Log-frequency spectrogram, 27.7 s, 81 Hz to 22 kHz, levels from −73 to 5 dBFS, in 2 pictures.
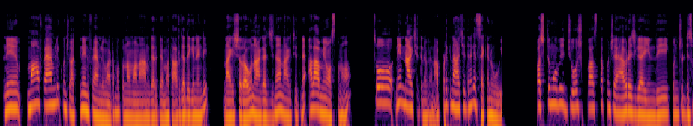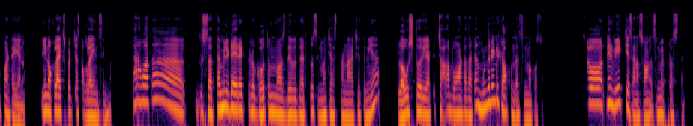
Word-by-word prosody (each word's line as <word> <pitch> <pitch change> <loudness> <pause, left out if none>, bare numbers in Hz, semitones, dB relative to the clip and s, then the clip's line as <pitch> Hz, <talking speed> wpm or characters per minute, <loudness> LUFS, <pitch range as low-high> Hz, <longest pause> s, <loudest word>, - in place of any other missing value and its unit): నేను 185 0 +4 0.3
మా 205 - +5 0.2
ఫ్యామిలీ 210 +3 +3
కొంచెం 175 -5 -3
అక్కినేని 165 +5 +1
ఫ్యామిలీ 125 -4 +2
మాట. 110 - -2
మొత్తం 145 -4 -5 0.2
మా - - +3
నాన్నగారికి 120 0 -1
మా 130 - 0
తాతగారి 130 +4 0
దగ్గరనండి 130 +7 0 0.4
నాగేశ్వరరావు, 125 0 +4
నాగార్జున, 130 +2 +1
నాగచైతన్య 130 +2 -3
అలా 175 0 +6
మేము 145 -3 +2
వస్తున్నాం. 125 +2 -3 0.6
సో, 230 - +3 0.4
నేను 235 0 +1
నాగచైతన్య 155 -9 +2
ఫ్యాన్. - - -5
అప్పటికి 210 0 -6
నాగచైతన్యకి 185 +4 0
అది - - -1
సెకండ్ 135 +1 0
మూవీ. 115 -1 -4 0.7
ఫస్ట్ 200 +2 +1
మూవీ 220 0 -1
'జోష్' 190 +1 -4
కాస్త 185 0 -1
కొంచెం 175 -3 -3
యావరేజ్‌‌గా 145 -1 +2
అయింది. 130 +1 0 0.2
కొంచెం 140 +2 -5
డిస్సపాయింట్ 140 -2 -2
అయ్యాను. 100 -3 -3 0.4
నేను 160 0 +3
ఒకలా 160 +1 +5
ఎక్స్‌పెక్ట్ 155 -1 -8
చేస్తే 150 0 -5
ఒకలా 125 0 +2
అయ్యింది 120 0 -1
సినిమా. 135 +4 -7 0.5
తర్వాత 240 +1 +2 0.9
చూస్త 160 -1 -1 0.2
తమిళ్ 185 +2 +6
డైరెక్టర్ 170 -2 +3
గౌతమ్ 155 +2 +2
వాసుదేవ్‌గారితో 135 0 -1
సినిమా 135 0 -1
చేస్తున్నాడు 130 -1 -3
నాగ 120 - -1
చైతన్య, 130 +4 -2 0.6
'లవ్ 125 +5 +6
స్టోరీ' 155 -3 +1
అంట 135 - -9
చాలా 160 - -2
బాగుంటదట 145 -2 -1
అని 195 - +3
ముందు 200 +5 +4
నుండి 250 0 +2
టాక్ 150 0 +1
ఉంది 125 - -2
ఆ - - -9
సినిమా 115 0 -3
కోసం. 110 - -15 0.9
సో, 225 - -2 0.3
నేను 225 -1 +4
వెయిట్ 230 0 0
చేశాను 120 -8 -1
ఆ - - -4
సాంగ్ 120 +1 -1
సినిమా 145 -1 0
ఎప్పుడొస్తదని. 120 0 -9
145 Hz, 165 wpm, -24 LUFS, 130-175 Hz, 0.9 s, అలా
